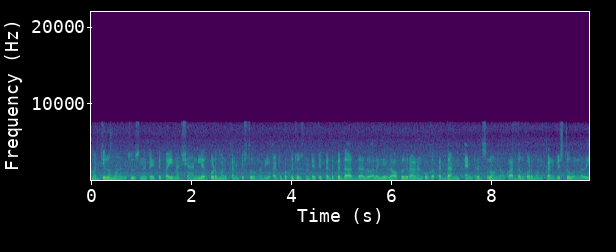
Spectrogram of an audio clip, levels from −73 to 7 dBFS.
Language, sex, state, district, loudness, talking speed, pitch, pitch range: Telugu, male, Andhra Pradesh, Guntur, -22 LUFS, 160 wpm, 110 Hz, 105-115 Hz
